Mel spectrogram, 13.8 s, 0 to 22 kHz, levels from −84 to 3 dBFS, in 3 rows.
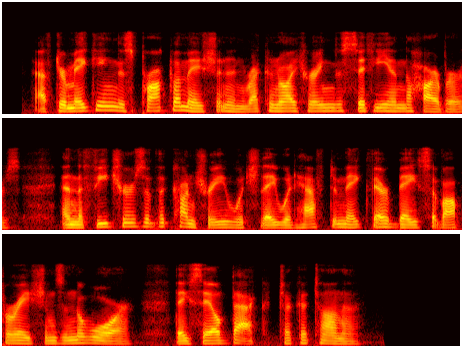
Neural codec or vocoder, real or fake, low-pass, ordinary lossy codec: autoencoder, 48 kHz, 32 numbers a frame, DAC-VAE, trained on Japanese speech; fake; 7.2 kHz; Opus, 24 kbps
